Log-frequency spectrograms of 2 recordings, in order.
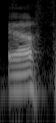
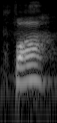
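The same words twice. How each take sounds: First: Said in the usual way. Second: F sounded out as "fuh". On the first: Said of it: "like F or P H". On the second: Shown as a demonstration. Memory coach teaching the sound for eight, F said "fuh". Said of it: "the F sound".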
